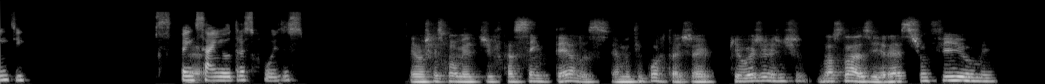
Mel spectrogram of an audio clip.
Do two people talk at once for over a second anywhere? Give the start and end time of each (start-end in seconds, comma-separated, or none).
none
